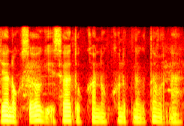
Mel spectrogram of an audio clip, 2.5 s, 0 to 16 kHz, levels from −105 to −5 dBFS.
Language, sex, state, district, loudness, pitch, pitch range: Garo, male, Meghalaya, West Garo Hills, -21 LUFS, 95 Hz, 85-100 Hz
